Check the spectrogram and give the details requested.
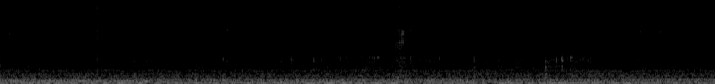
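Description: A person biting and chewing pieces of chicken, with irregular short mouth clicks through the chewing.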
